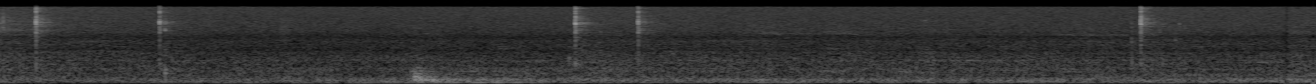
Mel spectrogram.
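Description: Near silence, with a handful of faint, sharp clicks scattered through it.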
